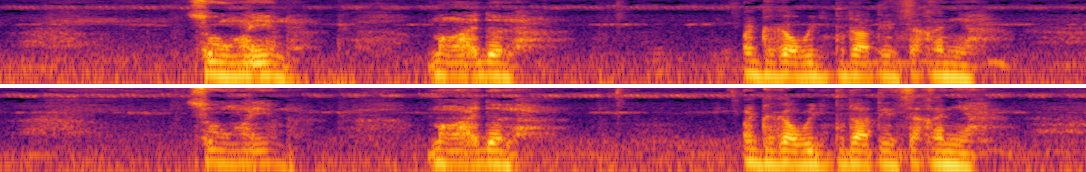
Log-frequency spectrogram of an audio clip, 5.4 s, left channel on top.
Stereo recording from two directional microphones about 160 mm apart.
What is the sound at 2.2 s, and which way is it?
Speech, 10° left (ahead or behind).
